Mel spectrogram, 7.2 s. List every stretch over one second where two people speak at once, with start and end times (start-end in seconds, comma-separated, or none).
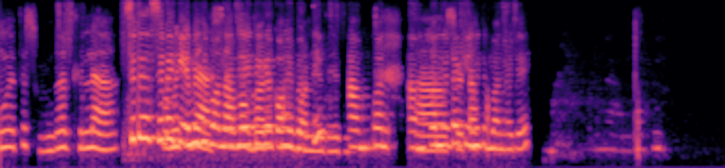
1.6-3.2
